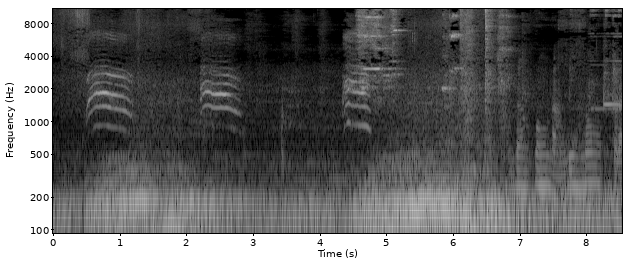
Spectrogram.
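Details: Cat coming home angry and hungry lets out a series of short, curving meows, roughly one every one to two seconds, amid loud low background noise and a person talking near the end.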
